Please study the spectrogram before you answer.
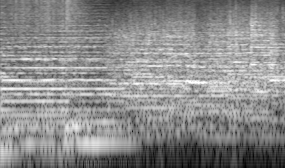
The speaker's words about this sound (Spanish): Cinco meses después, las campanas de la Catedral de San Pablo en el centro de Londres repicaron a Buda.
